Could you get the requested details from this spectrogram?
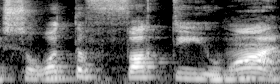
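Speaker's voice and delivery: acted-out annoyed, fed-up, irritated tone. Retelling a bar argument with a drunk man: imitating own irritated retort. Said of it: "I was a little irritated".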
